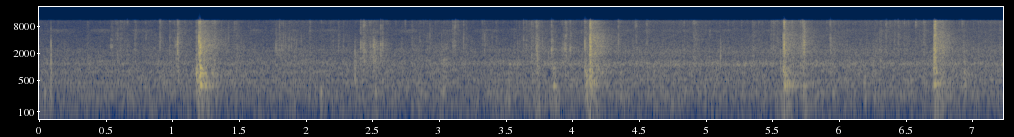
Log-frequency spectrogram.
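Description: A palm climber's loop and body knocking against the palm trunk as he works his way up: sharp, irregular knocks about once every second or so, over a faint outdoor background hiss.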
